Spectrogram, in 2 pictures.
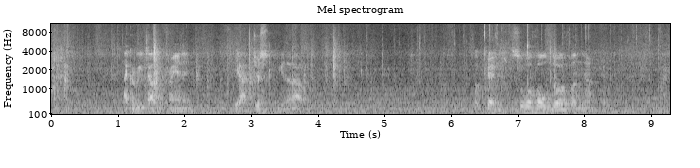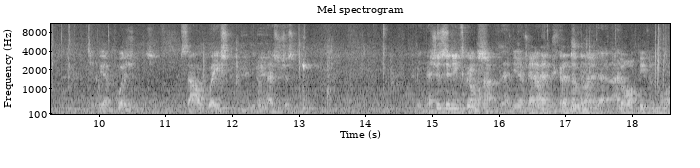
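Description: A man speaks calmly at a distance in a room with a slight echo.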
